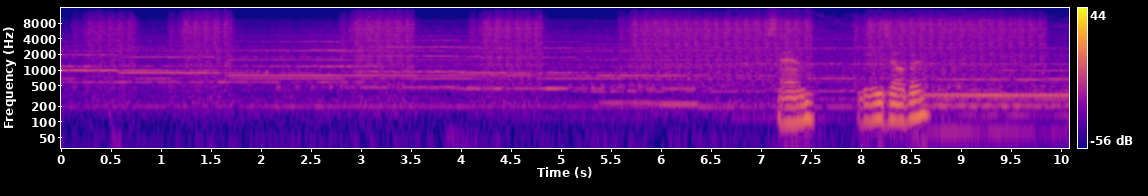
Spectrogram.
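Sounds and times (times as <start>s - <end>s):
printer print head sweeping: 0.1s - 1.7s, 2.8s - 4.9s, 5.6s - 9.9s
speech: 7.2s - 8.9s.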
